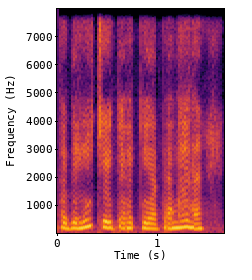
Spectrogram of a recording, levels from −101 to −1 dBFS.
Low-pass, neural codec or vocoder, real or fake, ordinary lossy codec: none; codec, 16 kHz, 1 kbps, FreqCodec, smaller model; fake; none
